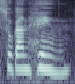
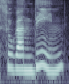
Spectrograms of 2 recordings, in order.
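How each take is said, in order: First: The d is followed by a breathy h. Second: The d is plain, with no breathy h. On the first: The speaker calls it right. "in the correct pronunciation is Sugandhin" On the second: The speaker calls it wrong. "in Spanish we could say Sugandin because in Spanish the H is mu"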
